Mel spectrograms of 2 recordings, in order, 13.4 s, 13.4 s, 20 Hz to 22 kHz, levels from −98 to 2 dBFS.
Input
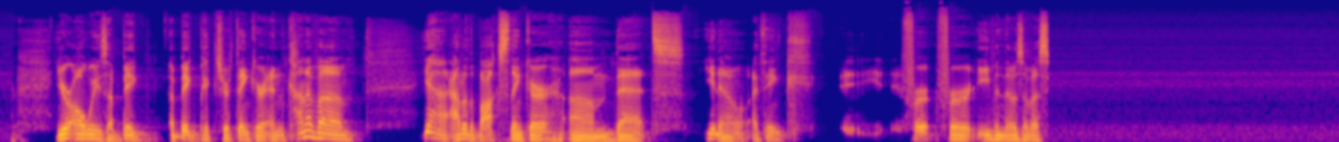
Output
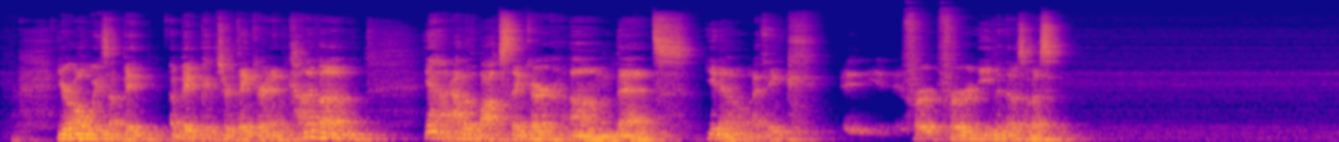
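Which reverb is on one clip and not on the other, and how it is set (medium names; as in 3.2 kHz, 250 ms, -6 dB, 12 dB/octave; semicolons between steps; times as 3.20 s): simulated room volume 790 m³, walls furnished, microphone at 6.9 m; trim -11.5 dB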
